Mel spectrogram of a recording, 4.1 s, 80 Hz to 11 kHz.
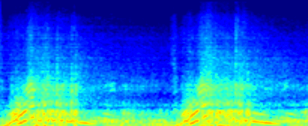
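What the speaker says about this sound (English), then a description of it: "The exhaust sound is the best. I love it so much, and you can rev it up" A 2024 Lamborghini Huracán Sterrato V10 engine roars twice in quick succession, rising and falling in pitch, loud and close with a throaty exhaust growl.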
